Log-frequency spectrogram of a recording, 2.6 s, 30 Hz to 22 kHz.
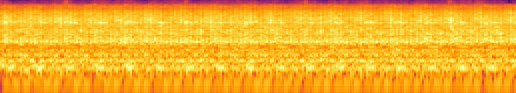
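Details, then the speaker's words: Ex-FedEx Freightliner MT45 step van with a 24v Cummins and Allison, bought listed as non-running, engine cover off: dense, even diesel idle with the turbo audible and no misses or knocks. It sounds healthy, and no leaks were found. "That sounds like a solid Cummins, baby. Listen how good that thing purrs. There's your turbo right there. She sounds healthy."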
